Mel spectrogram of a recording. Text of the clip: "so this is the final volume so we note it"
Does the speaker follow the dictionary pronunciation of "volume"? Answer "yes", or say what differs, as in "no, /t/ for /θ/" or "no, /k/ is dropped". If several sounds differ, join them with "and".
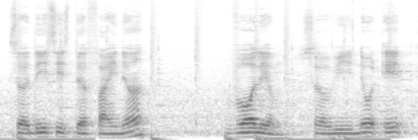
yes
